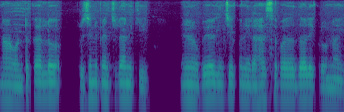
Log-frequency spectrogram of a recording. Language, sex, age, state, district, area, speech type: Telugu, male, 45-60, Andhra Pradesh, West Godavari, urban, spontaneous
